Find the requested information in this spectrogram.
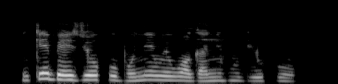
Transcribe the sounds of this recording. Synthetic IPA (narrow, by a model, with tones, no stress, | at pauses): ŋ̩˨ke˦be˨zi˦o˦kʷu˦bʊ˨ne˦ŋʷe˦wɔ˨ɡa˨ni˦ɦʊ˦dɪ˨u˦kʷu˦˨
